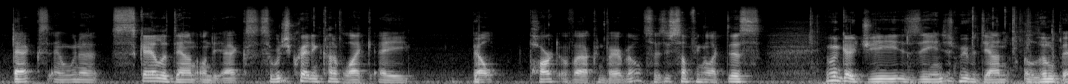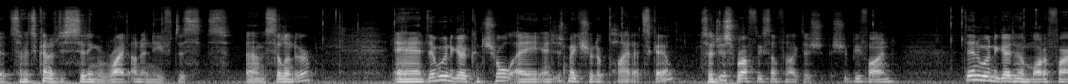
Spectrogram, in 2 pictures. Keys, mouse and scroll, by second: 3.4 middle click, 5.5-6.0 scroll up 3, 6.0 middle click, 8.0-8.5 scroll up 1, 8.7 g, 10.5 KP_1, 11.0-11.7 scroll up 3, 12.1 scroll down 1, 12.2 middle click, 12.7-13.2 scroll down 3, 13.5-13.9 scroll down 4, 13.9 middle click, 14.7-15.3 scroll up 1, 15.3 scroll up 2, 15.6 ctrl+a, 17.8 middle click, 20.1 click, 21.0 click.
